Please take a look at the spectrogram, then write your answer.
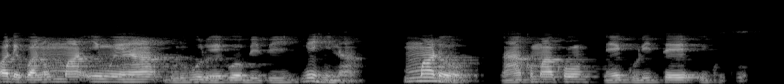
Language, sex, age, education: Igbo, male, 15-29, primary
